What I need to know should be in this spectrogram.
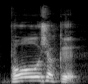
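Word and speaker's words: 紡織: 방직이라 하면 실을 뽑아서 이제 천을 짜내는 걸 방직이라 하는데 발음은 보쇼크, 보쇼크. 이때 쇼크 때문에 얘를 언급을 했네요.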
